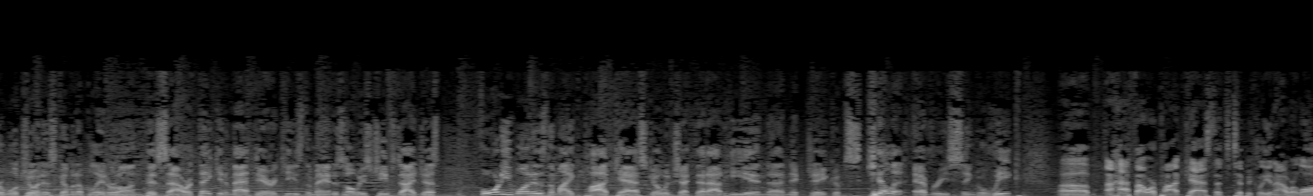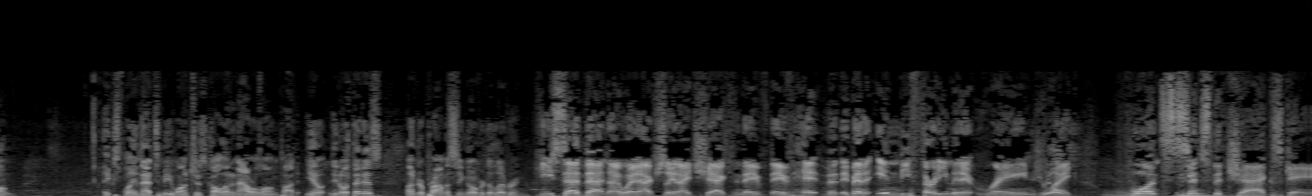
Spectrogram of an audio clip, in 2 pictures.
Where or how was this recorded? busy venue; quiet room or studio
busy venue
